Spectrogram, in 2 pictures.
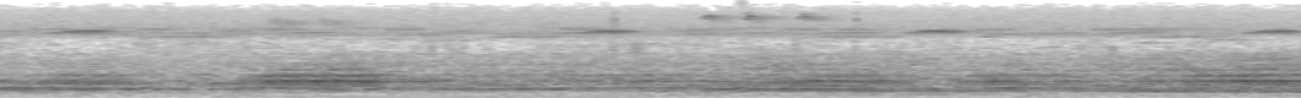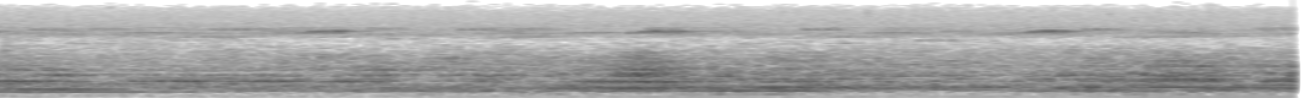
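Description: Outdoor wildlife ambience: a short high chirp repeats about every one and a half seconds over a dense, wavering hum of overlapping low tones.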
